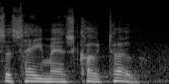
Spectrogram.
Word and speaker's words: koutou: But as I was just explaining, um, it's the same as koutou, k o u t o u and and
